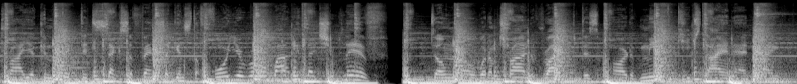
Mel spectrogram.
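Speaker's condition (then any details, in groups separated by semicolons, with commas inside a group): No condition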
